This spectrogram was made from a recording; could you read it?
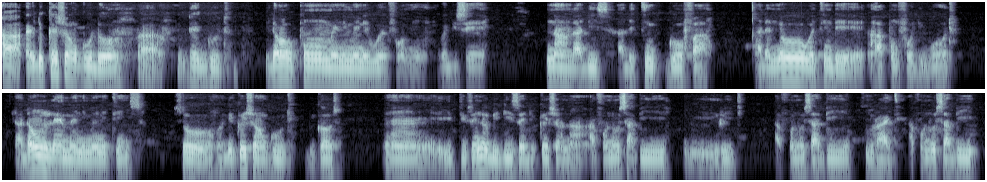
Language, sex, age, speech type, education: Nigerian Pidgin, male, 15-29, spontaneous, secondary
